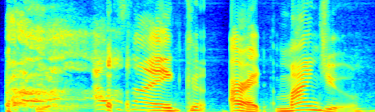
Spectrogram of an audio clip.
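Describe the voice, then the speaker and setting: A woman's voice: fairly high pitch, extremely slow, background noise. A young adult woman with an accent, a podcast co-host telling stories in casual chat. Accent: non-native English accent. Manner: animated, emphatic storyteller.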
